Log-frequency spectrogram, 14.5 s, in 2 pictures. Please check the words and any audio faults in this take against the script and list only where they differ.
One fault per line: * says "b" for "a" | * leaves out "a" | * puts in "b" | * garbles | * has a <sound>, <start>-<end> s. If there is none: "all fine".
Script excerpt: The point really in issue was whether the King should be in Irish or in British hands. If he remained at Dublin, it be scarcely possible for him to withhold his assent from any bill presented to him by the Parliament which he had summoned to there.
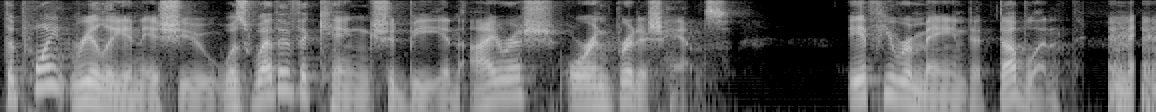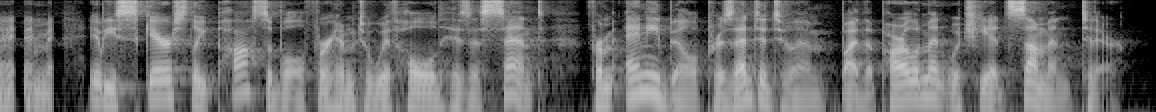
* has a laugh, 6.9-7.6 s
